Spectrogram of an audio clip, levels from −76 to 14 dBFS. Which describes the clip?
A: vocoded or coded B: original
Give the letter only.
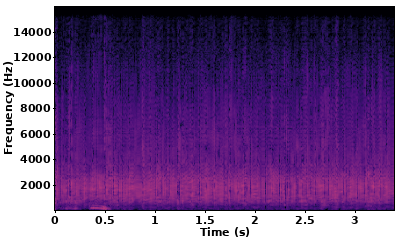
A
